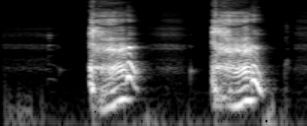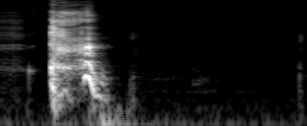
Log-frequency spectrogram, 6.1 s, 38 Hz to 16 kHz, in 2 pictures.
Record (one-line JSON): {"three_cough_length": "6.1 s", "three_cough_amplitude": 8144, "three_cough_signal_mean_std_ratio": 0.4, "survey_phase": "beta (2021-08-13 to 2022-03-07)", "age": "45-64", "gender": "Female", "wearing_mask": "No", "symptom_new_continuous_cough": true, "symptom_runny_or_blocked_nose": true, "symptom_sore_throat": true, "symptom_fatigue": true, "symptom_fever_high_temperature": true, "symptom_headache": true, "symptom_onset": "1 day", "smoker_status": "Never smoked", "respiratory_condition_asthma": false, "respiratory_condition_other": false, "recruitment_source": "Test and Trace", "submission_delay": "1 day", "covid_test_result": "Negative", "covid_test_method": "RT-qPCR"}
